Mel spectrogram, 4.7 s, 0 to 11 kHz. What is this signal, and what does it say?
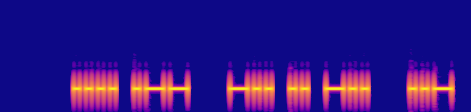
Morse code, heard as a keyed tone, about 21 wpm, 700 Hz. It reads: HW DID U
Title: Sentences from Top 100 Words and Abbreviations 20wpm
